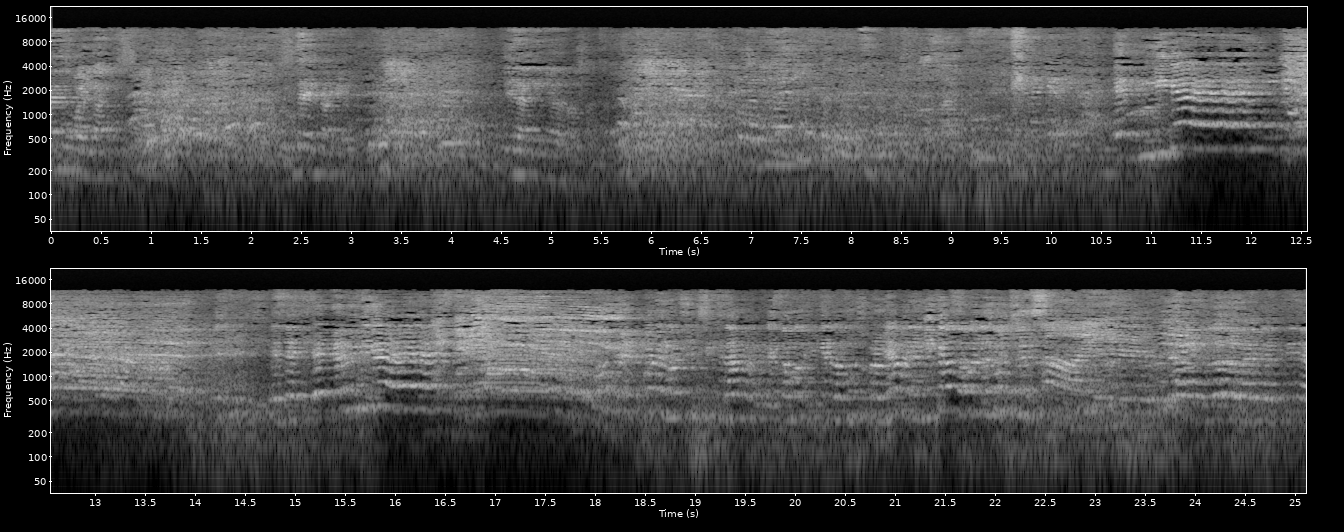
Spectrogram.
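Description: A group of men and women sing together.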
